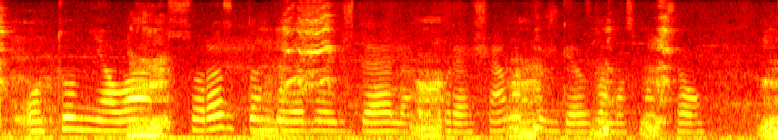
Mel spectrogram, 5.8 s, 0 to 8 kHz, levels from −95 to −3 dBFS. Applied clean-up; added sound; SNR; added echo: none; Livestock, farm animals, working animals; 0 dB; none.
